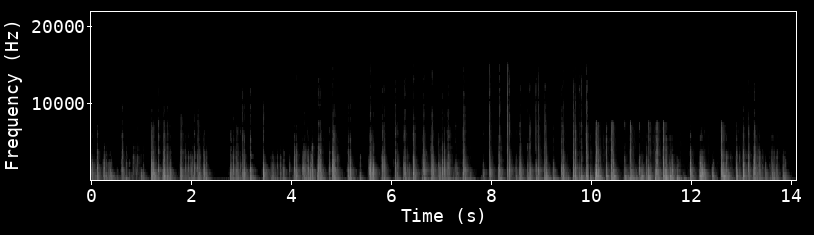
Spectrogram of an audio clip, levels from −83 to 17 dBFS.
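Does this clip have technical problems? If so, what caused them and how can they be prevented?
Yes. The input likely switched to a poorer device from 9.96 to 12.96 s. After a 20 ms gap, the sound turns dull with nothing above 7.5 kHz. Its level shifts by around 5 dB and a new, low background noise appears until it clears again. Locking the recording to one fixed input device prevents this.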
